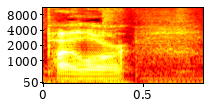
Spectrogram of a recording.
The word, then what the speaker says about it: Pilar: is my first uh piler piler pillar however the hell you want to pronounce it i pronounce it pylar um but yeah i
